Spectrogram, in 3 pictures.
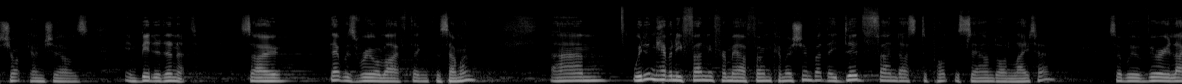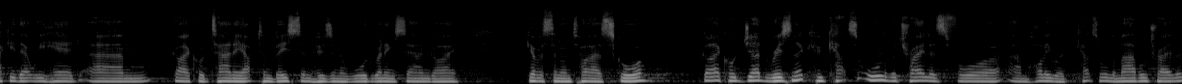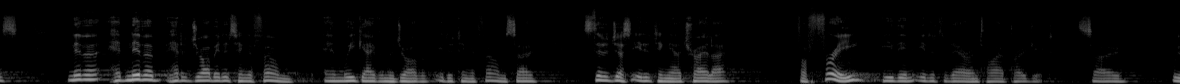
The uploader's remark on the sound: Special Presentation IMFF in San Diego. Episode 145 is a bit of a first bringing you a part of our in-person film festival.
